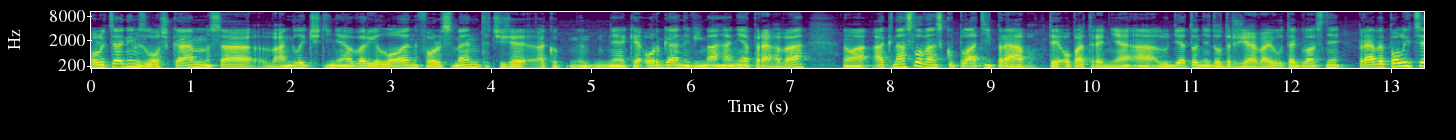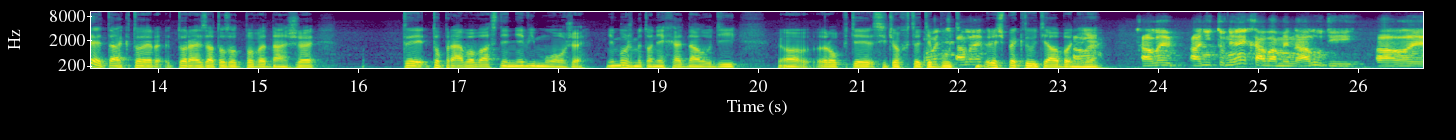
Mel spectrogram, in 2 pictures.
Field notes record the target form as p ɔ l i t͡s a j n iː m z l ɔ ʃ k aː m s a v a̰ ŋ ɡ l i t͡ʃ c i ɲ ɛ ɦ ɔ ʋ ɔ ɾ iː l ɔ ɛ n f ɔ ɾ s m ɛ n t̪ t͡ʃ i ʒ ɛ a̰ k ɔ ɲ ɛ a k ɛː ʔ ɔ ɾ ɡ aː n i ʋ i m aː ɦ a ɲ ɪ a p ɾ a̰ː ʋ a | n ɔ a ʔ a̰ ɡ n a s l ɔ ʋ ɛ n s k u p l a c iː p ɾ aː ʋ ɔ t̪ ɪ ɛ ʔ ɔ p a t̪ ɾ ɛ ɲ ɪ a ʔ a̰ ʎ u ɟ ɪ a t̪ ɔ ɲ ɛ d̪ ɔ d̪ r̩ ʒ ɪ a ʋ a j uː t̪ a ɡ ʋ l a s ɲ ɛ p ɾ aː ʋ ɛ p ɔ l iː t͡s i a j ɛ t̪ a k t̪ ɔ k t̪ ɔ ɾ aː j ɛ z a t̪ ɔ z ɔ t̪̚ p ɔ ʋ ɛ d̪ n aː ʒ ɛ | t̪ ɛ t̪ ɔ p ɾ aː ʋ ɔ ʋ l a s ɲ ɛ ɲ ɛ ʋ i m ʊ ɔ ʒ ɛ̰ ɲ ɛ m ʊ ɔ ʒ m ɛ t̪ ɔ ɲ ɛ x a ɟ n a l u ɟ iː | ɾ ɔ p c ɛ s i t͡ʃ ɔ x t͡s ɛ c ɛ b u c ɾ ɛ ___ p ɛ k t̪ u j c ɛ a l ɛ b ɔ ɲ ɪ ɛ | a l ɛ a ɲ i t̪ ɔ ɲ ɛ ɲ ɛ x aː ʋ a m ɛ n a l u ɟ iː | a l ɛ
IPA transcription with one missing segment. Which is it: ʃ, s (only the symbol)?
ʃ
